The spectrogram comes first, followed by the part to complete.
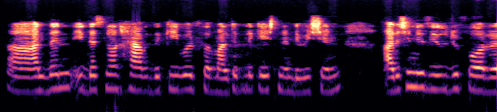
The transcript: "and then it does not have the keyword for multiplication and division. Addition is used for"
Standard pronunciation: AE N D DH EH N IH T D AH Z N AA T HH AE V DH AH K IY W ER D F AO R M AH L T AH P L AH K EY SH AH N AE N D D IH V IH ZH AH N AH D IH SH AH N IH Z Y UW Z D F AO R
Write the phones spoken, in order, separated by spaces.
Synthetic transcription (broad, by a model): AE N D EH N IH T D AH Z N AA T HH AE V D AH K IY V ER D F AO R M AH L T AH P L AH K EY SH AH N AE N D D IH V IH SH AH N AH D IH SH AH N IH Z Y UW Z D F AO R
